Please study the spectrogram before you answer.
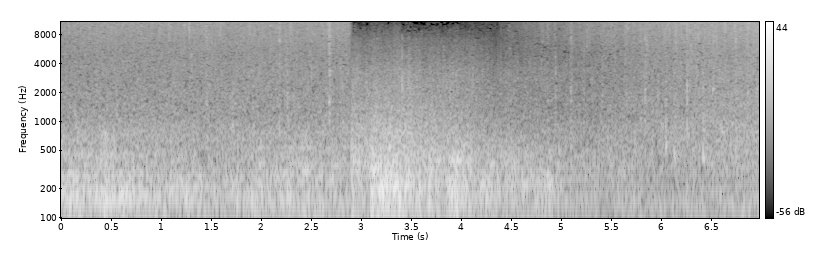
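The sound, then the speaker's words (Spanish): Heavy rain shower with thunder: a dense, steady hiss of pouring rain runs throughout, with a low rumble of thunder swelling louder near the middle before easing back. “Ahí hay lluvia hoy.”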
